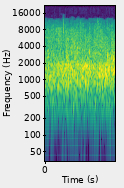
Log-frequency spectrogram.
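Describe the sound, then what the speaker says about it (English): Conference audience applauding heads of state: steady, dense clapping from a large crowd, continuous and even throughout the short stretch with no voices over it. "Just a round of applause for all the heads of state that are here, the important people in this room."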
